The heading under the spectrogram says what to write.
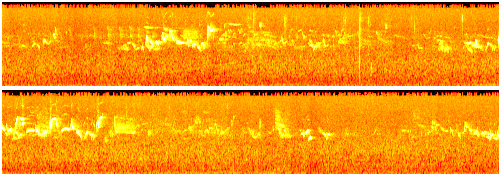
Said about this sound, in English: There's the warbling vireo again.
